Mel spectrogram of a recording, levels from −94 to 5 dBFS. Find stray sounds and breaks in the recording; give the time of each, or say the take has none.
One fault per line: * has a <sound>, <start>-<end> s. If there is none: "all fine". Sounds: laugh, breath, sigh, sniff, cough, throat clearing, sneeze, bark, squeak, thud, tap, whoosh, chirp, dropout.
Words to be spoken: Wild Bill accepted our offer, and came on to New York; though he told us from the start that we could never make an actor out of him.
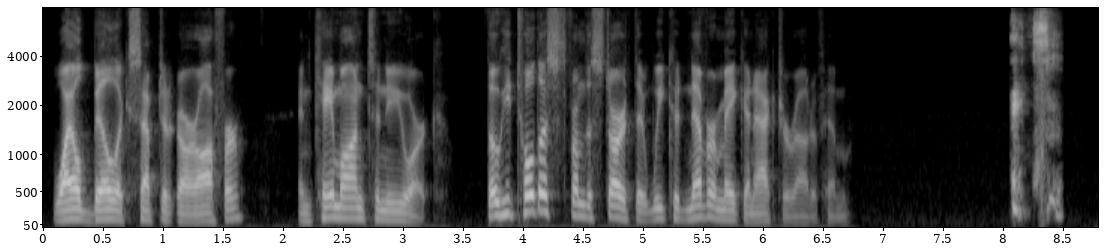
* has a sneeze, 8.0-8.5 s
